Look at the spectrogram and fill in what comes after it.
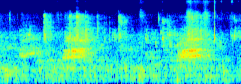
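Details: Kittens meowing: two high, thin mews, one near the middle and another toward the end, with faint clicks and quiet room noise between them.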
